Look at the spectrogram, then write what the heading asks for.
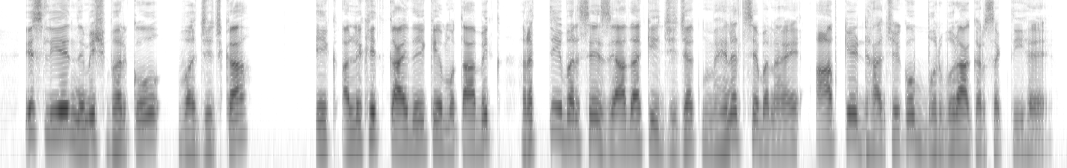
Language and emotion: Hindi, neutral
